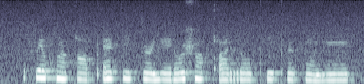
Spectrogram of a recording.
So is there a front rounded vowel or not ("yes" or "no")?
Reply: yes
